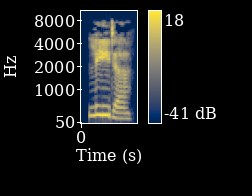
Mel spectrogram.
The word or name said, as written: leader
